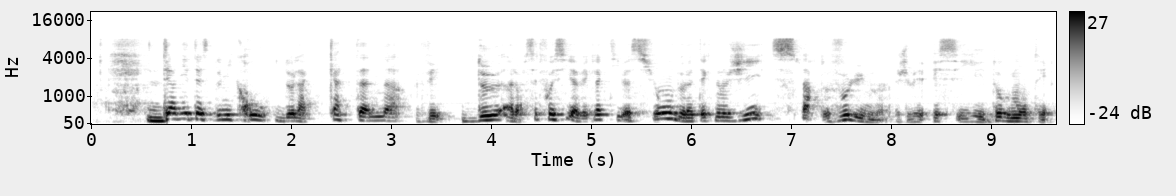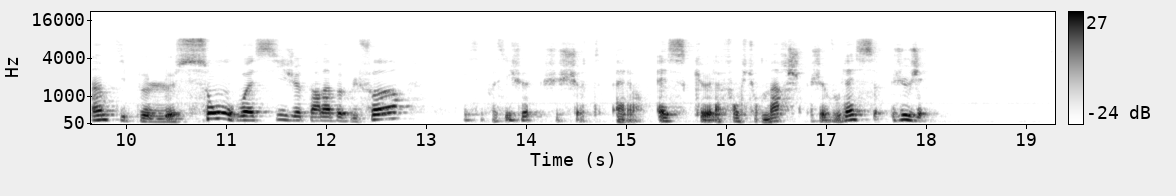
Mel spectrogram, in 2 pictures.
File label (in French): Test Micro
